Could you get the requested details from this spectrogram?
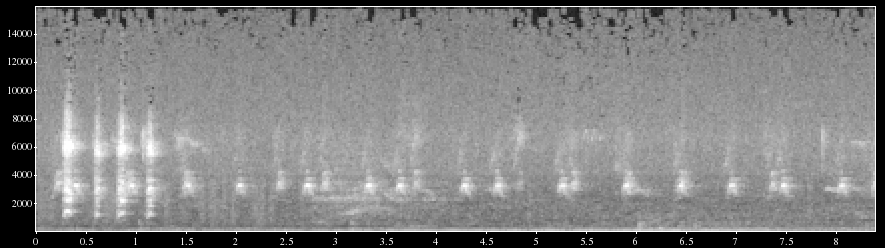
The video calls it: Barking western grey squirrel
